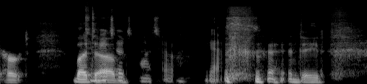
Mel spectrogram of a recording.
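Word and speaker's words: Hert: I think they pronounced it hurt but um Tomato.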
